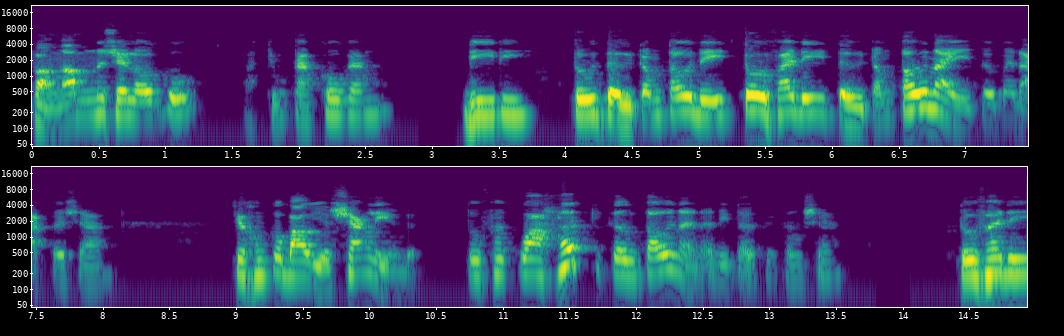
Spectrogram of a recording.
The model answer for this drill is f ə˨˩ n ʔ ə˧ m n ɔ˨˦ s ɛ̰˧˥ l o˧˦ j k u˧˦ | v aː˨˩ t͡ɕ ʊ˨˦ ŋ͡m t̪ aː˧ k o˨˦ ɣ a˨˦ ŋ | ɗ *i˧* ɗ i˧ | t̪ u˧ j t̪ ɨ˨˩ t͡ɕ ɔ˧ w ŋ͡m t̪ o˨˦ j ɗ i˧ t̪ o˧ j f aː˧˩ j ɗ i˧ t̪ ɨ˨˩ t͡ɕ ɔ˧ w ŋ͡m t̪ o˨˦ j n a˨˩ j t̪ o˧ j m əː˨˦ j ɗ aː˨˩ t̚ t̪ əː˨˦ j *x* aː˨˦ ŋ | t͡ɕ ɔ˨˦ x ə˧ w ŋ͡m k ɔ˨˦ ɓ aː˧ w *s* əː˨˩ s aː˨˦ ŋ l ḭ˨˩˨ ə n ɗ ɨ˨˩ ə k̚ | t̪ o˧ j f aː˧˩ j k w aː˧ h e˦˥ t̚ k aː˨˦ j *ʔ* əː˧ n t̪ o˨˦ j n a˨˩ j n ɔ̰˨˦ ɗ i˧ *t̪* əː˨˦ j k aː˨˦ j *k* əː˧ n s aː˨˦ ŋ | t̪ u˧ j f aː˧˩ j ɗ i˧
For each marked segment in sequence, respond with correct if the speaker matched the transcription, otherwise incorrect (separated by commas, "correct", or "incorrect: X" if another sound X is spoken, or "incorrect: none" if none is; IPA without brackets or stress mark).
correct, incorrect: s, incorrect: z, incorrect: k, correct, correct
